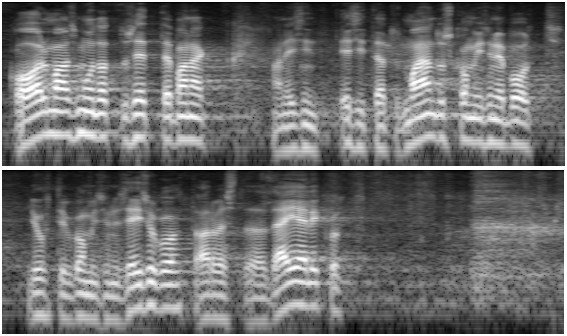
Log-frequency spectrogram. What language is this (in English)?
Estonian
